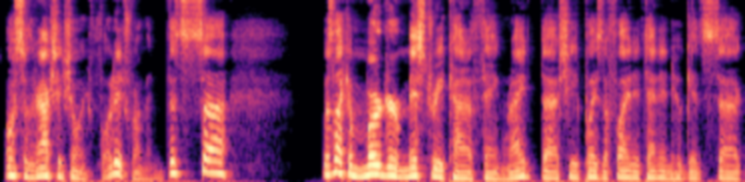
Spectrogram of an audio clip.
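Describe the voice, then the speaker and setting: A man's voice: fairly low pitch, animated, fairly quick, fairly bright tone. A Canadian man hosting a casual movie news show, rambling through headlines with plenty of fillers and restarts. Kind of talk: casual solo commentary.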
